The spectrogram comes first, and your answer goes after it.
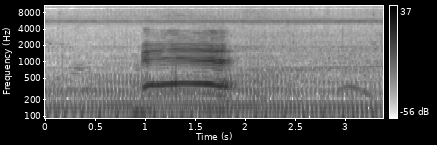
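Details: Cattle herded home to their stable through heavy rain in the countryside: one drawn-out, tonal moo of about a second, steady in pitch with a slight fall at the end, over a constant rhythmic low background.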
